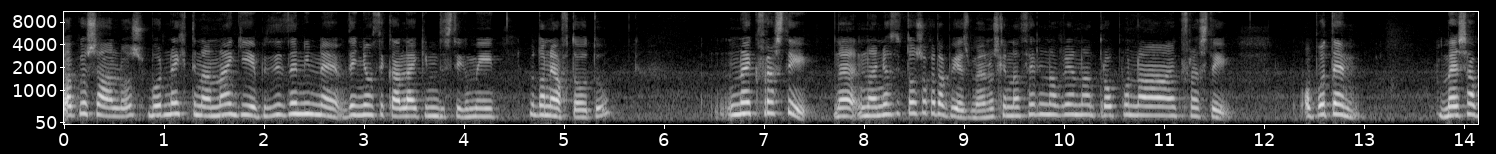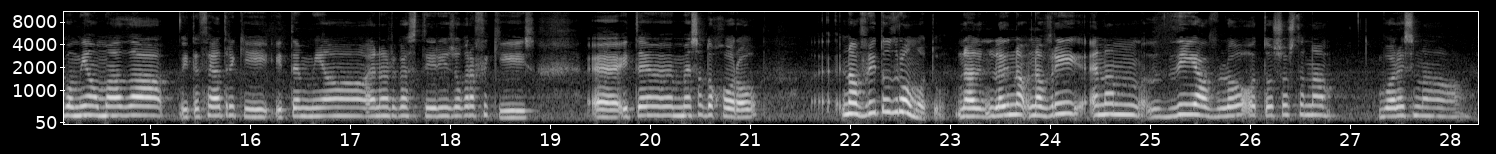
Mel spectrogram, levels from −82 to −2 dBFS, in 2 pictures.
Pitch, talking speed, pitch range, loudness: 265 Hz, 150 wpm, 245-285 Hz, -21 LUFS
